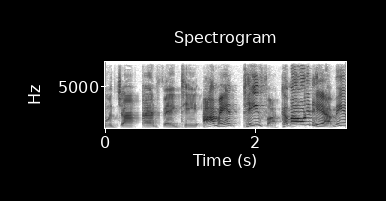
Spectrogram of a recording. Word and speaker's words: Antifa: I don't want to be on a beach beating up some anti-fa. They need a better name. Can we give them a nickname? – We should have a contest. – It's actually pronounced Antifa.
